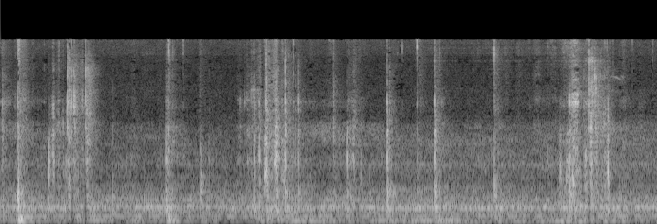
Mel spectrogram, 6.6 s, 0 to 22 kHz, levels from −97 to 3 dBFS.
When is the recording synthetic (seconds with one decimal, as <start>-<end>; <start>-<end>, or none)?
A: 4.3-6.1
